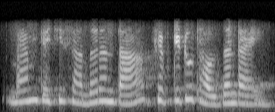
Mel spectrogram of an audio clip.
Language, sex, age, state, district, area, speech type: Marathi, female, 18-30, Maharashtra, Ahmednagar, rural, conversation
